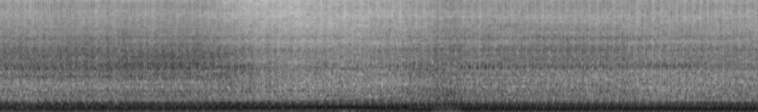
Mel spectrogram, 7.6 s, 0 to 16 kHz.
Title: Yamaha R1 2012 Ticking noise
